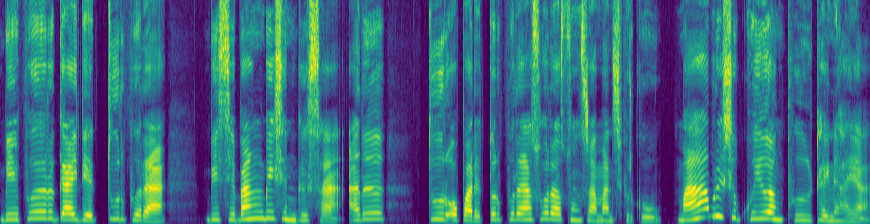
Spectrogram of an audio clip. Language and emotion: Bodo, disgusted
